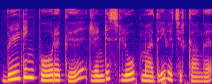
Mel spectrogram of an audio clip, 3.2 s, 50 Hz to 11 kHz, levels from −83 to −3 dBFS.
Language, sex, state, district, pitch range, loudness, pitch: Tamil, female, Tamil Nadu, Nilgiris, 180-225 Hz, -16 LUFS, 200 Hz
